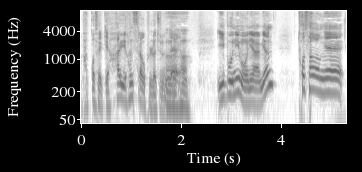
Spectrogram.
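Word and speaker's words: Huygens: 이 영어식 오래된 발음이었고, 사람인데. 네, 얘도 네. 옛날 사람인데 이 사람도 이제 요즘은 네덜란드 발음으로 바꿔서 이렇게 하이헌스라고 불러주는데 어허.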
